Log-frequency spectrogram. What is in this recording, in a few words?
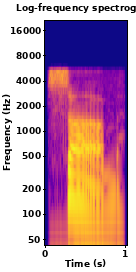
"sob", english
